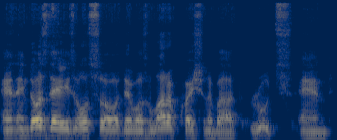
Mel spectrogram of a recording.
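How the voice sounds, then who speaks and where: Casting: older Lebanese-raised man, gravelly, hesitant storyteller, interview guest. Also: mid-range voice, steady tone, normal speed, a little mellow. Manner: hesitant, with many restarts. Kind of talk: reflective storytelling.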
